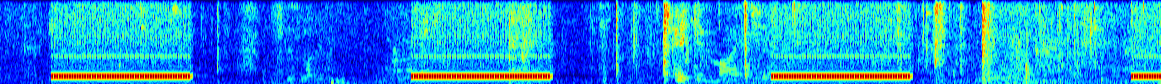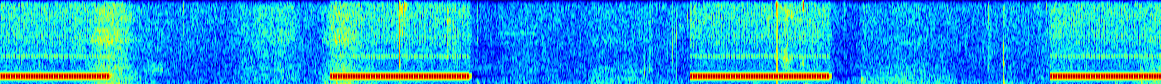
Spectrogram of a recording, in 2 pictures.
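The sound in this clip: A telephone call's ringing tone sounds as about seven steady, mid-pitched beeps, each lasting roughly a second and a half, separated by pauses, with faint background noise between them and the last beep cut off.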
